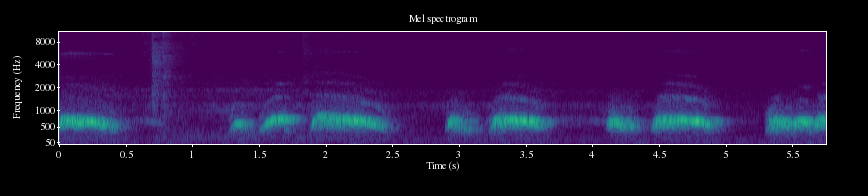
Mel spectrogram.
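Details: Close, loud spotted dove indoors, of the 'kuk 2 / guk 1' cooing style, running coo phrases together almost continuously, each a short note then a fuller rolling coo, with a brief sharp click early on.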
